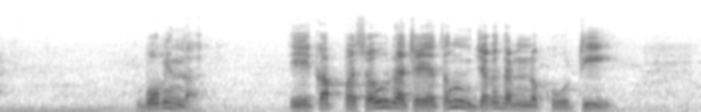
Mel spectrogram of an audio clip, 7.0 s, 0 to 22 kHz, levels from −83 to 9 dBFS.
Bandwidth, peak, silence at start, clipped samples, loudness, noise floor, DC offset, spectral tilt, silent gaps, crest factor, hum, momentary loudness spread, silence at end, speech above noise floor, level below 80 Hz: 12 kHz; -12 dBFS; 0 s; under 0.1%; -30 LUFS; -60 dBFS; under 0.1%; -4 dB/octave; none; 20 dB; none; 12 LU; 0.4 s; 30 dB; -64 dBFS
